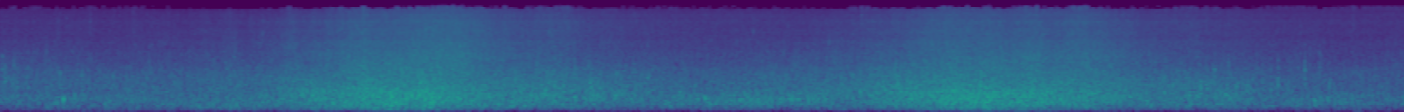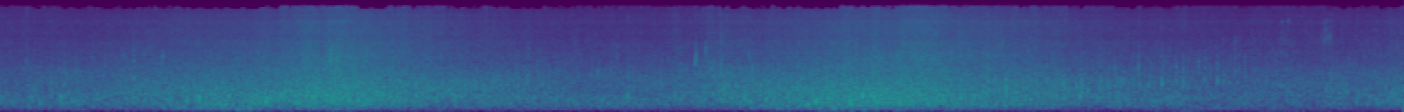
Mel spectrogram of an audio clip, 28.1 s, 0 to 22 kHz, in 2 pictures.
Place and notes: Σέριφος 840 05 - By the sea...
